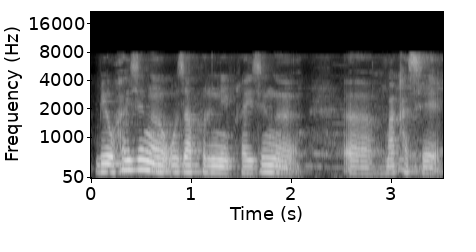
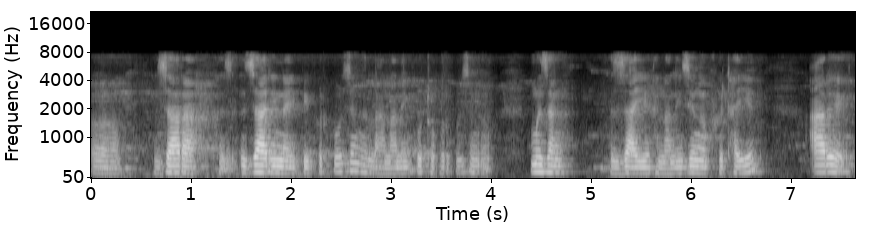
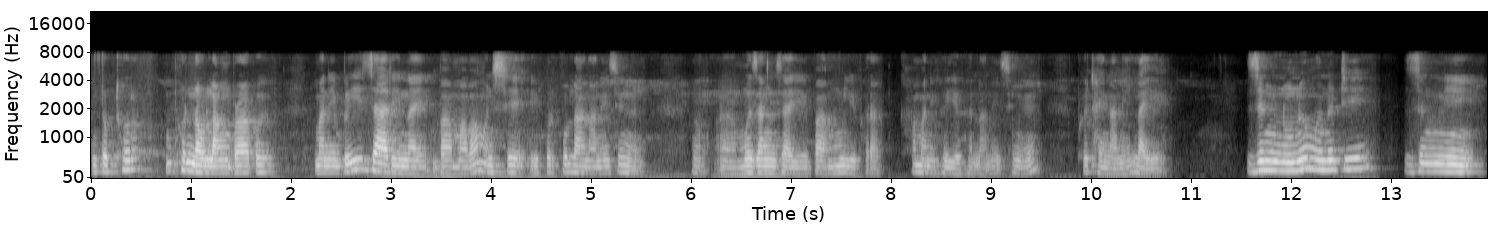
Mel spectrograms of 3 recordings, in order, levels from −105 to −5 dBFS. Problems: constant background noise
